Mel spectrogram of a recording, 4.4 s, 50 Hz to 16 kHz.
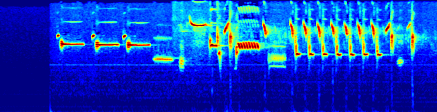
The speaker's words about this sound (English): Song Sparrow is number 9. They have kind of like a 3-part song.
